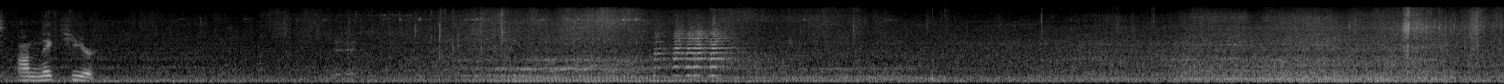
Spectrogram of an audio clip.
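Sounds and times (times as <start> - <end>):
passing road traffic: 0.0 - 15.0
vehicle horn: 6.5 - 7.4.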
